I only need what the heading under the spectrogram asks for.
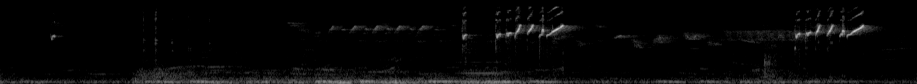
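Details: Javan white-eye (mantenan) singing vigorously as a tutor recording: scattered soft high notes, then two brief bursts of rapid rising chirps, all over a low rumbling background.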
